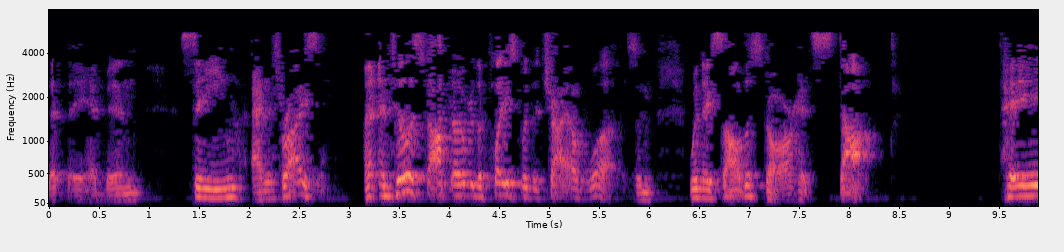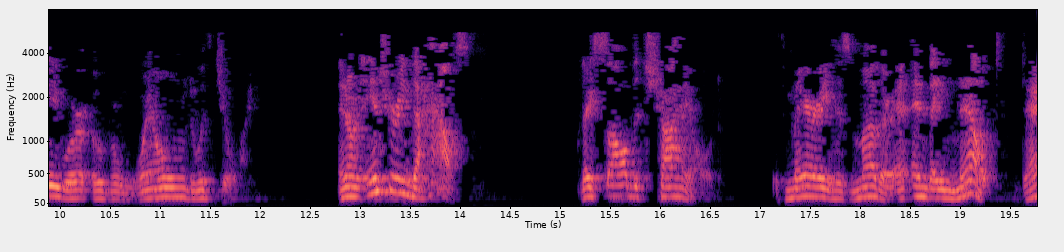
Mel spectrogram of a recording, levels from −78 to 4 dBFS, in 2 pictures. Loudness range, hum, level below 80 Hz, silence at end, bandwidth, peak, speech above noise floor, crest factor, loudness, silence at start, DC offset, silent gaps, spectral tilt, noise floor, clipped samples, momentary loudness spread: 4 LU; none; -66 dBFS; 0 s; 5.8 kHz; -6 dBFS; 62 dB; 18 dB; -23 LUFS; 0 s; under 0.1%; none; -10.5 dB/octave; -84 dBFS; under 0.1%; 13 LU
